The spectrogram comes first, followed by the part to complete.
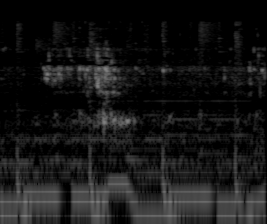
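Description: Underwater bottlenose dolphin clicks and chirps under background music with a steady low beat.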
